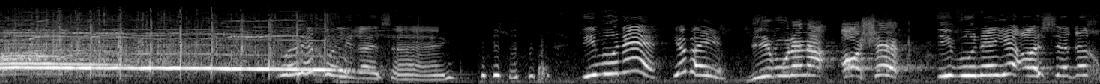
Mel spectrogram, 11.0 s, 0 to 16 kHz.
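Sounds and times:
crowd at a live performance cheering and shouting: 0:00.0 - 0:03.8
crowd at a live performance clapping: 0:00.0 - 0:04.3
sustained whistle tone from crowd: 0:02.1 - 0:03.1
speech: 0:03.9 - 0:10.9.

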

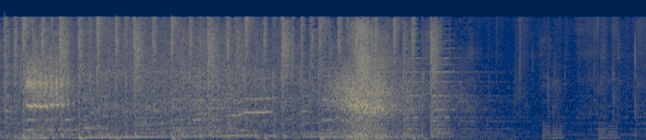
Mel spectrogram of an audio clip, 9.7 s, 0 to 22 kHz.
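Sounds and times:
race car tires squealing: 0:00.1 - 0:06.8
race car engine roaring and revving: 0:00.2 - 0:07.1.

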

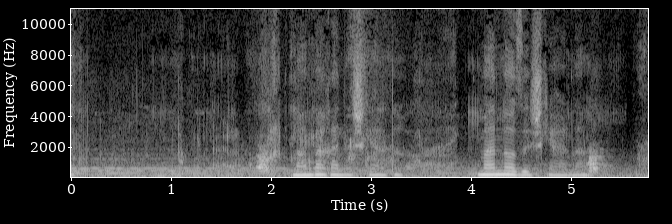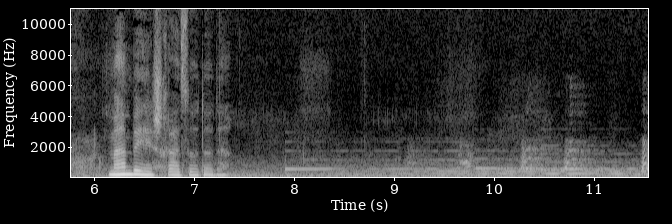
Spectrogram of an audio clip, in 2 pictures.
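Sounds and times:
steady low droning hum: 0:00.0 - 0:11.4
speech: 0:01.9 - 0:05.5, 0:06.1 - 0:07.4
dog barking in short sharp bursts: 0:05.2 - 0:06.8, 0:09.1 - 0:11.5.

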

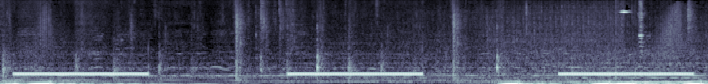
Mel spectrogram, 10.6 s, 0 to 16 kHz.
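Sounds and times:
mobile phone call ringback tones: 0:00.2 - 0:02.3, 0:04.3 - 0:06.4, 0:08.4 - 0:10.6.

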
